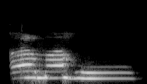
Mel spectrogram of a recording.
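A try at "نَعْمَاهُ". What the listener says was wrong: Okay, remember, we're going to change the vertical dhamma stroke into sukoon. We're going to change the vertical dhamma into a sukoon.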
